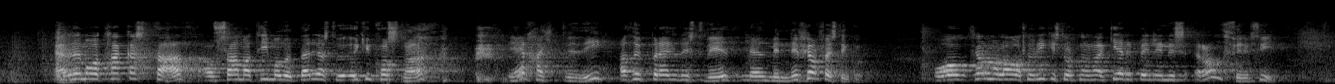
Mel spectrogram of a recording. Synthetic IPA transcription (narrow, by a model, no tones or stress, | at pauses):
ɛvðɛmaːwat̪ʰaːkast̪θaðawsaːmat̪ʰiːmaðʏpɛɾjast̪vɪðœːɥcʏmkʰɔst̪nað | ɛɾ̥hajht̪vɪðiaðθœɥpɾɛɣðɪst̪vɪðmɛðmɪnːɪfjawɾ̥fɛst̪iŋkʏm | ɔɣfjawɾmawlawɔt̪ʏriːcɪst̪jowɾt̪naɾɪnacɛːɾɪɾpejnlinɪsrawðfɪɾɪɾ̥θvḭ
